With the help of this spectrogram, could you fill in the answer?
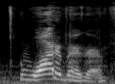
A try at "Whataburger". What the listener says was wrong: Whataburger, not water.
